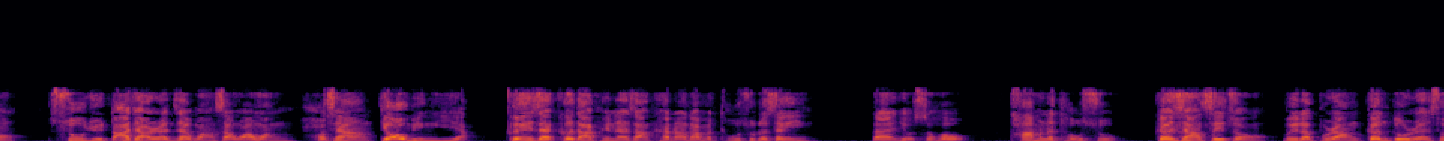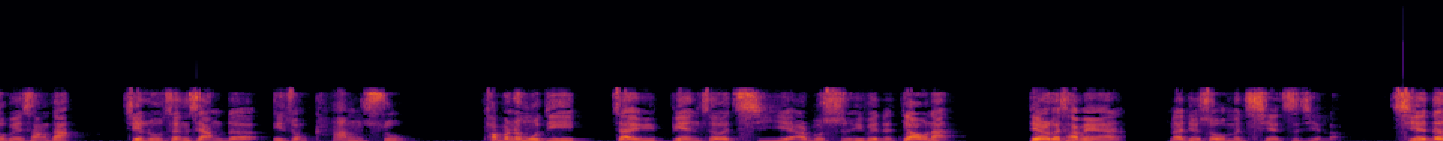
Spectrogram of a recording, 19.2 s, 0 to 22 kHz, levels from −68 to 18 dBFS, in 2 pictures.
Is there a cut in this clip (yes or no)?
no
